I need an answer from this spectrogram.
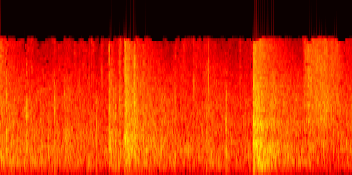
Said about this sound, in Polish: Co się dzieje ze zwierzęciem, kiedy słyszy te wszystkie wystrzały, huki, petard?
